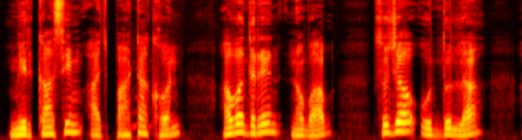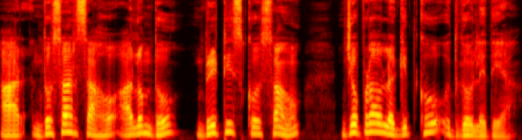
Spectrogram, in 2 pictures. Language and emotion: Santali, neutral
